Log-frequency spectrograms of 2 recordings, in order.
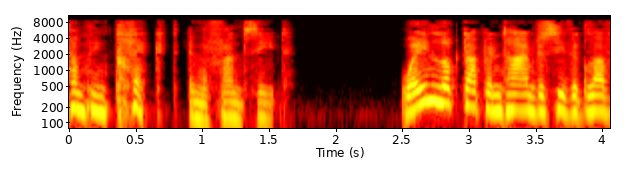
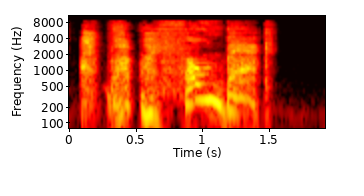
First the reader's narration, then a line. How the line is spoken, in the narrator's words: exhaled a frustrated, fuming breath whispering furiously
